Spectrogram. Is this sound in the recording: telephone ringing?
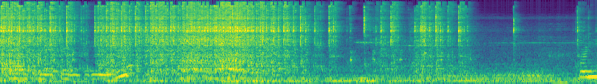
no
